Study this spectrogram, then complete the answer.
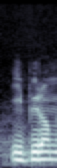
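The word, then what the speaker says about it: EPROM: ई पी रोम इज़ the acronym for erasable programmable read only memory and pronounce E पी रोम, और इस तरीके से pronounce किया जाता है।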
